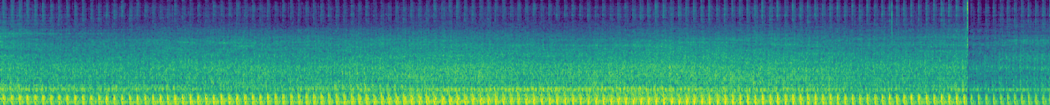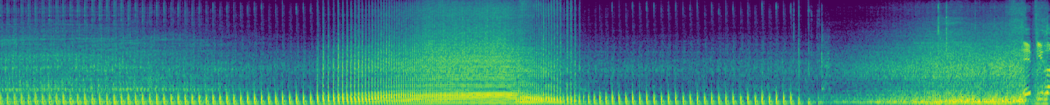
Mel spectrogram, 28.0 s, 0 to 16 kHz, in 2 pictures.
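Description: Kawasaki KLR650's 651cc liquid-cooled, carbureted single-cylinder engine idling with an even firing beat through its FMF Powerbomb exhaust. About twenty seconds in, the throttle is blipped once, the revs rising and then falling back to idle.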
